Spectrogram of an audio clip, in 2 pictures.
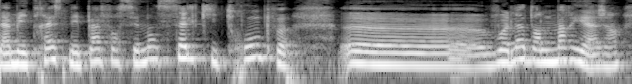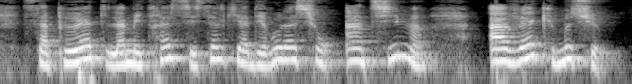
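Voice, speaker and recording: A woman speaks at a moderate pace in a fairly high pitch with ordinary pitch variation. Her tone is dark, mellow and somewhat breathy. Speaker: tarot card reader. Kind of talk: tarot reading monologue. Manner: hesitant, many fillers.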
